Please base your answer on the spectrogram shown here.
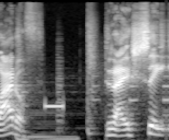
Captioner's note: beep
